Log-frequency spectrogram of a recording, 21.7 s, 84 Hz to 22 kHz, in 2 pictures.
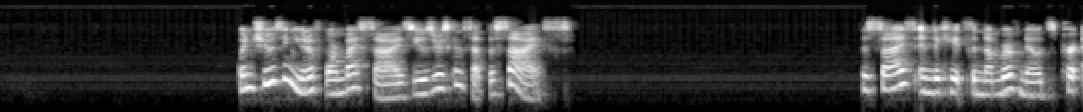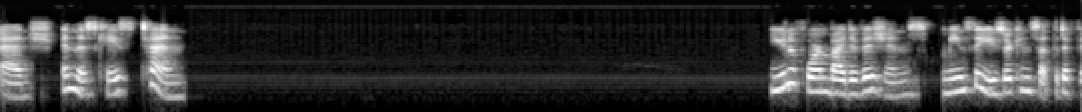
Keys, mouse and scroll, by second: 2.4 click, 4.0 click, 8.1 click, 17.6 click, 18.9 click, 20.1 click.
